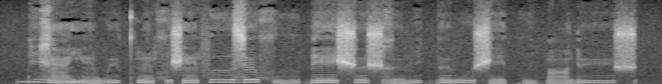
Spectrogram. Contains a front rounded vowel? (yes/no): yes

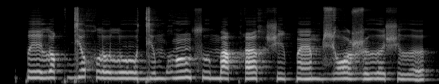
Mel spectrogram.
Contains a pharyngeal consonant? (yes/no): no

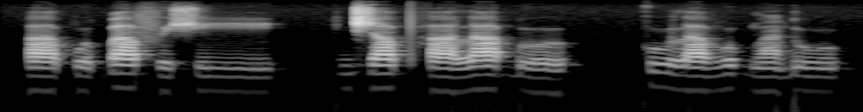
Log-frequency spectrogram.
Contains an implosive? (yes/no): yes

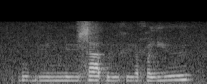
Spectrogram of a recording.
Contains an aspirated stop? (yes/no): no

